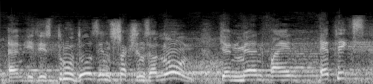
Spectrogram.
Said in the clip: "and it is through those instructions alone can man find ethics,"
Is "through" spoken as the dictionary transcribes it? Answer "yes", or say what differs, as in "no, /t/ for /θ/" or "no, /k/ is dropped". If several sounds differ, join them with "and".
no, /t/ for /θ/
